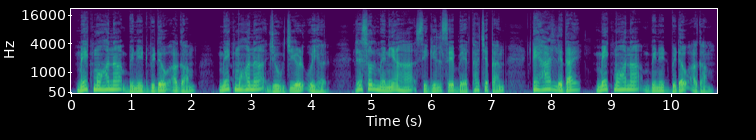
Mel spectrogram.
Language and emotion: Santali, neutral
